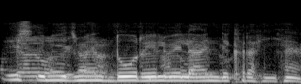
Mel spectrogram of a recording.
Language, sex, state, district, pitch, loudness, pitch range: Hindi, male, Uttar Pradesh, Jalaun, 180 Hz, -13 LUFS, 170-190 Hz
